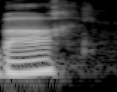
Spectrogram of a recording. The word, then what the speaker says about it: Bach: but uh she was basically like you know pronounce it this way so now i say johan sebastian bach for all of the bach fans i well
